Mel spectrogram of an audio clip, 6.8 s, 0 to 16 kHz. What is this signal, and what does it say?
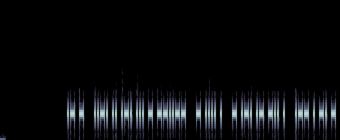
Morse code, heard as a keyed tone, about 40 wpm, 700 Hz. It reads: AT FIRST, THE TRADE WENT
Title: Sentences from Top 1000 Words - Review Part 4 - 40wpm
